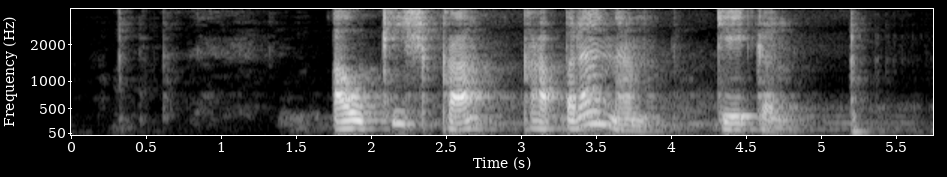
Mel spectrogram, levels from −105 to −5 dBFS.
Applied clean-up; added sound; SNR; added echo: none; none; none; reverberation time 0.6 s.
